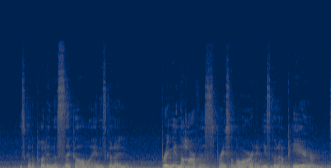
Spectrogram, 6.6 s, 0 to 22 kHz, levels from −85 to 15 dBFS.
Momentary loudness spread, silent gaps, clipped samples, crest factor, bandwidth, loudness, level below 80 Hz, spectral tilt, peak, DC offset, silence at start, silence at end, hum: 11 LU; none; under 0.1%; 16 dB; 15.5 kHz; -34 LUFS; -54 dBFS; -7 dB/octave; -16 dBFS; under 0.1%; 0 s; 0 s; none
